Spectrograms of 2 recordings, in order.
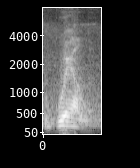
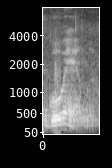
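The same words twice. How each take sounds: First: The 'o' glides into the 'e' in one syllable. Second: The 'o' and 'e' are split into separate syllables. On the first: The speaker calls it right. "você pronuncia goela" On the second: The speaker calls it wrong. "Essa palavra você não pronuncia goela"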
